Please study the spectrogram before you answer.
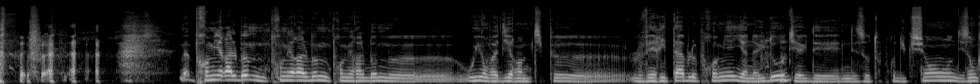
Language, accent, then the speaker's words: French; Loudun, Nouvelle-Aquitaine, France; now in Paris, France; Je suis parisien d'adoption là depuis quelques années quand même. Oui. Mais avant ça, j'arrive de la campagne, d'un petit coin qui s'appelait Loudun, petite ville qui est la ville d'Urbain Grandier, Théophraste Renaudot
